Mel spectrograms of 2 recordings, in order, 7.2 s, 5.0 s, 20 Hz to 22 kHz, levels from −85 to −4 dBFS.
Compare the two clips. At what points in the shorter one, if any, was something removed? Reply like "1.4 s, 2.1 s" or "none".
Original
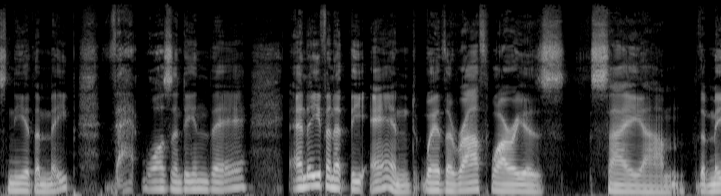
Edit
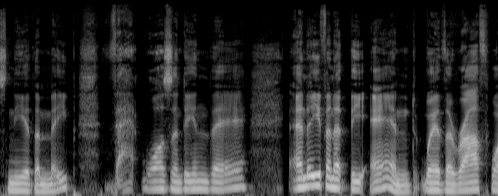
none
